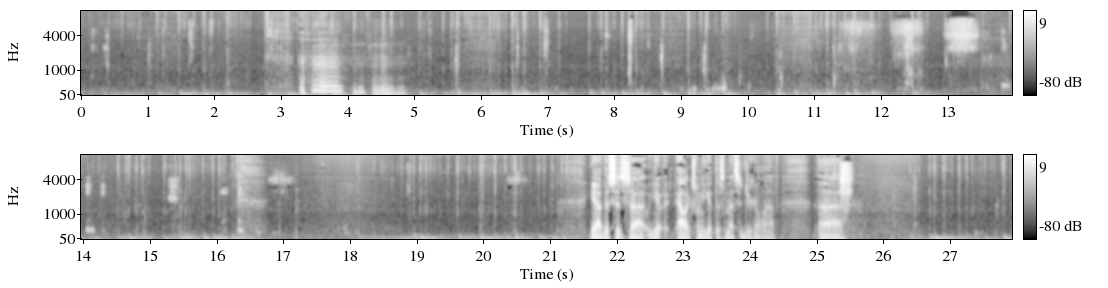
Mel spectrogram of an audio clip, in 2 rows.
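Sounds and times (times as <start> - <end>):
typing on a computer keyboard: 0.3 - 3.3, 4.4 - 12.8, 13.8 - 16.4, 18.3 - 21.4, 26.4 - 27.9
short harmonic vocal sound: 3.3 - 5.0
speech: 3.3 - 5.0, 21.6 - 25.6.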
